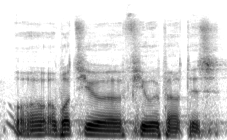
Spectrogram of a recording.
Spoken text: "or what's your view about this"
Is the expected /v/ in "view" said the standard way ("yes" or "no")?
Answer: no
